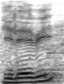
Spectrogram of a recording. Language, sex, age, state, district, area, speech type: Malayalam, male, 60+, Kerala, Idukki, rural, spontaneous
